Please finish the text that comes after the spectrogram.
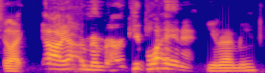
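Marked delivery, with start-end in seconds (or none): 0.5-1.9 high, put-on elderly voice; nursing-home resident. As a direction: imitate an old fan reminiscing, pitched way up. Imagined elderly residents reminisce.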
